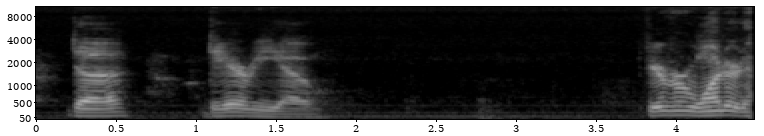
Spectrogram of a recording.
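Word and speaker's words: D'Addario: it's crazy all right dia dario no da dario have you ever wondered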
